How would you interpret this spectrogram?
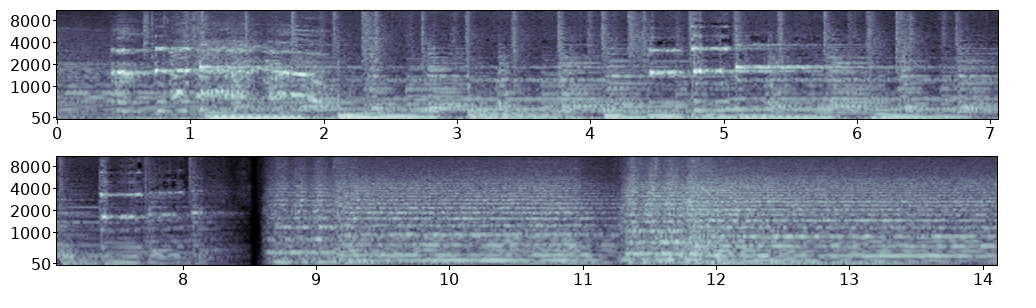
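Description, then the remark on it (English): Rhythmic chicken clucks and squawks are arranged into a loud musical tune over deep, steady bass notes, broken by a brief pause before the melody resumes. “Why did Beethoven get rid of all his chickens? Why? Because they kept saying, bawk, bawk, bawk, bawk, bawk, bawk, bawk, bawk, bawk, bawk, bawk.”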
